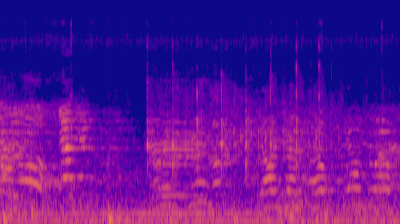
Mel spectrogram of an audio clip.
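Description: Indistinct voices of footballers calling out to each other across the pitch during open play, with a few faint knocks and a low steady hum underneath.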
